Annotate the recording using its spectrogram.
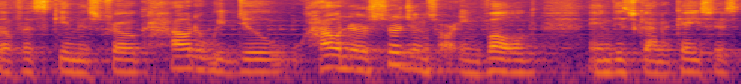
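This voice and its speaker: Over noticeable background noise and audible room echo, a man speaks at a medium pitch in a monotone, flat delivery. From Cuba. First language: Spanish. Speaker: neurosurgeon. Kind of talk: medical lecture. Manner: loud.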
